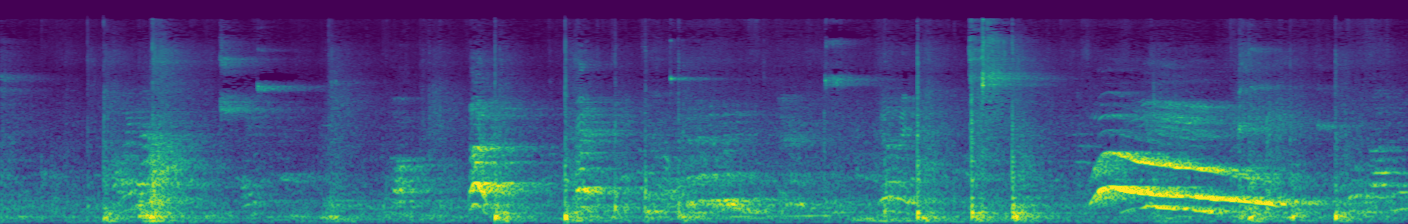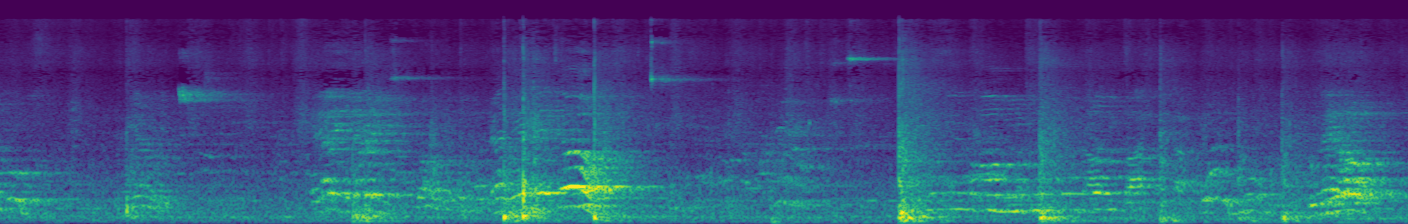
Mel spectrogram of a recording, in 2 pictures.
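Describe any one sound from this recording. Young men shout and call out to each other across the hall.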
